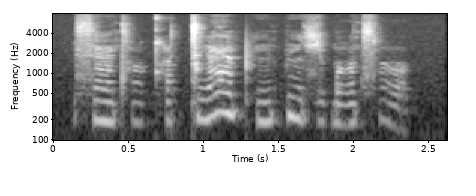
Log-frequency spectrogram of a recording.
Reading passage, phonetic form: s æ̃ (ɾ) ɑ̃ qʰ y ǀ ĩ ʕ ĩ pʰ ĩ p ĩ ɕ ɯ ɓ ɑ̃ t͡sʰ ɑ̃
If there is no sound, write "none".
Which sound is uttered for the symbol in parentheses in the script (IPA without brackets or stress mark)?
tʰ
